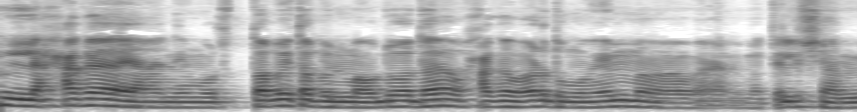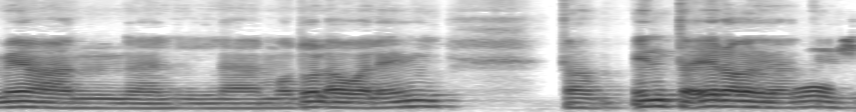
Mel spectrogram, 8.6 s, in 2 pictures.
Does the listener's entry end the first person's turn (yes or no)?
no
